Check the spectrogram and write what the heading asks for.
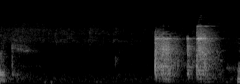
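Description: A faint hiss of oil heating in a stainless sauté pan. About one and a half seconds in comes a short scraping rattle, then a sharp, ringing metal clink of a utensil or dish knocking against cookware as garlic is tipped into the pan.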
